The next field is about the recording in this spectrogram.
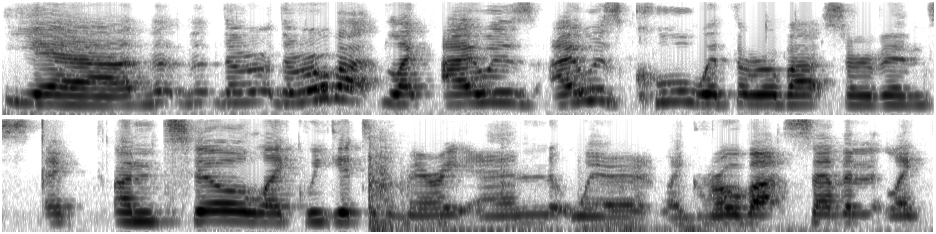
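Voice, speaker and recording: A woman's voice: mid-range voice, fairly even intonation, measured pace, few pauses, a little hiss or hum. A woman co-hosting a podcast, talking casually about a movie, full of fillers and freely swearing. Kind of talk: casual movie review chat.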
